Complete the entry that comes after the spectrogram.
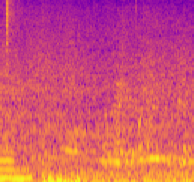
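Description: Soft, steady hiss of rain outdoors with low rumbling street sounds, a few muffled thumps early on, and faint tones drifting underneath, all fairly quiet and diffuse.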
